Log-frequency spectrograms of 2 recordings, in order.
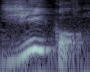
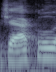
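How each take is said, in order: First: The first syllable sounds like 'geek'. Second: The first syllable sounds like 'jack'. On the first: The speaker calls it right. "it's really Jekyll, like G E E K E L" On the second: The speaker calls it wrong. "I've always understood it as Doctor Jackal and Mister Hyde, kind of like the animal jackal"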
